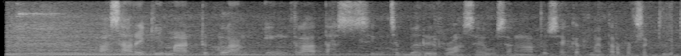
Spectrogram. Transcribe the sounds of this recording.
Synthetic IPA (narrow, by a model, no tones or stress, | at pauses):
pasaɾikimaɖ̥ə̤klaŋɪŋt̪əlat̪asːɪŋd̥ʒ̥ə̤mbaɾirulasewusaŋat̪usɛkət̪̚mɛt̪ərpərsəɡ̥ia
